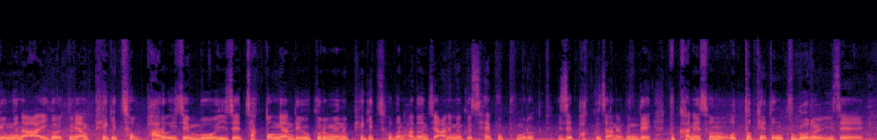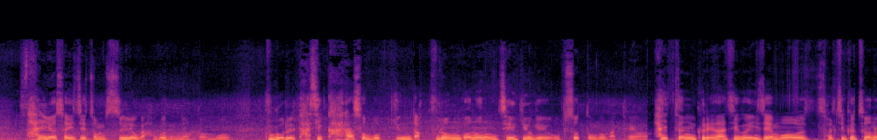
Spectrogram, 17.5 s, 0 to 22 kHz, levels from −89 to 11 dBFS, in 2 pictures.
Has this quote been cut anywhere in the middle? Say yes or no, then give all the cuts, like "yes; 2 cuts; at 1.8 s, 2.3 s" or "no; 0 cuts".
no; 0 cuts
